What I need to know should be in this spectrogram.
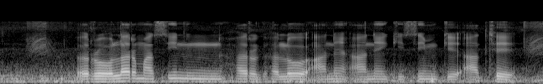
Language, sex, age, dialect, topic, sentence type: Chhattisgarhi, male, 18-24, Northern/Bhandar, agriculture, statement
